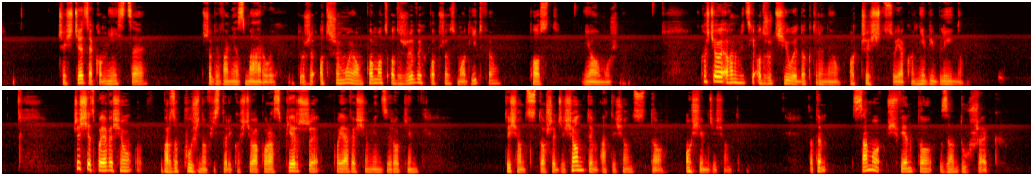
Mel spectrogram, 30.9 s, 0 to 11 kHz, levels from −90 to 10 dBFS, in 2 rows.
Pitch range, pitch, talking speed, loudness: 100-130 Hz, 110 Hz, 85 wpm, -25 LUFS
